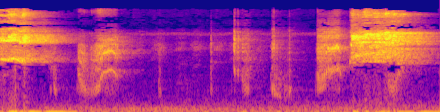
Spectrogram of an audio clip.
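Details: Wild-caught long-tailed shrike being hand-fed to tame it; loud, harsh, raspy squawks in several bursts over about three seconds, with brief quieter gaps between them.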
